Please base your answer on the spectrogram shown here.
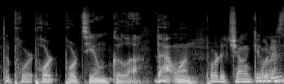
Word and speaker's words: Portiuncula: Portachuncula. Portachuca. What is it called? The port. Portiuncula. That one. Portachuncula. What is No, this? not chunk. Their chunk is not in the name.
